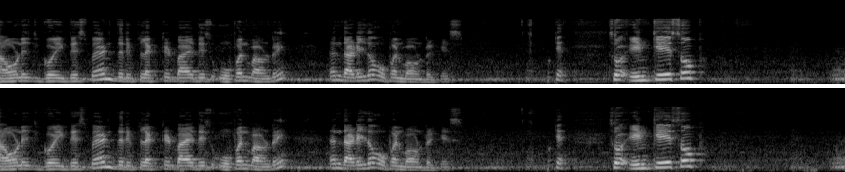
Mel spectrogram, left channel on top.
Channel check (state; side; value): normal; both; correlation 0.75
